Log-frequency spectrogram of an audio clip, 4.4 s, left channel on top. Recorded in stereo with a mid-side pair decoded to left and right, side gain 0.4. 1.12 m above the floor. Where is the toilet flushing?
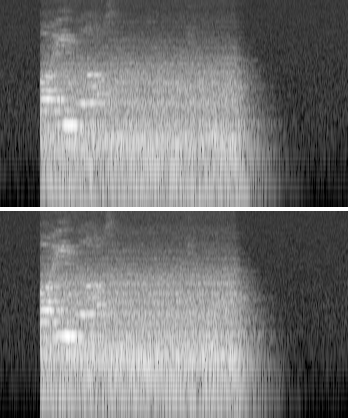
35° right, 0.9 m.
